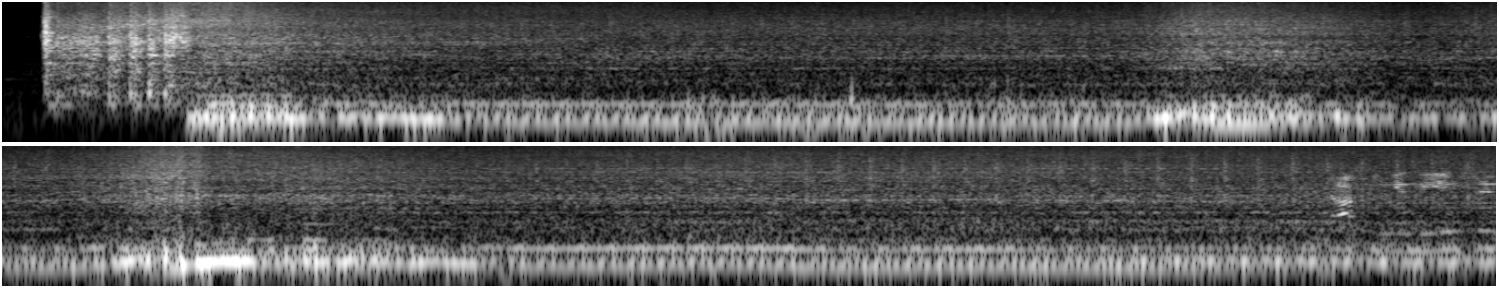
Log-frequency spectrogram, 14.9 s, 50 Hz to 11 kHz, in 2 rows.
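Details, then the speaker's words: 2007 Ford 5.4L 3-valve V8 with code P0340 despite new cam sensors: starts and settles into a rough, uneven idle with loose knocking and ticking; owner suspects VCT solenoids or cam phasers, not confirmed. "and usually there's some tick again there's [Music] knocking very rough idle"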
